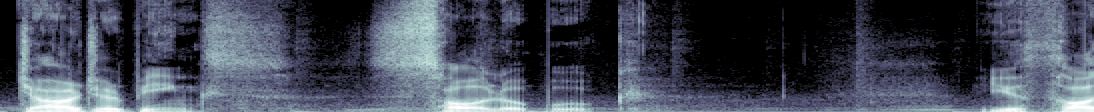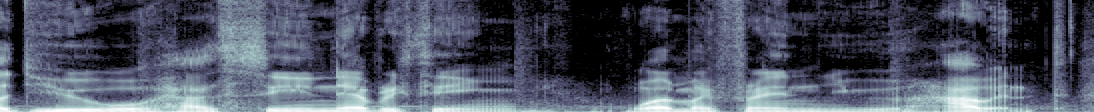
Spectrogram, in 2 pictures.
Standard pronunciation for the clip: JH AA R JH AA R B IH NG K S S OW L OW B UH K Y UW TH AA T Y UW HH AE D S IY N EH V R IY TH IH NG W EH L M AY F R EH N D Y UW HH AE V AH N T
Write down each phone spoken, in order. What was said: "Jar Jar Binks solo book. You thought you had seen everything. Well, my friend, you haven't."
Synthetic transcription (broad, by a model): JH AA R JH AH R B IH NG S S OW L OW B UH K Y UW TH AA T Y UW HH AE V S IY N EH V R IY TH IH NG W EH L M AY F R EH N D Y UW HH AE V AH N T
